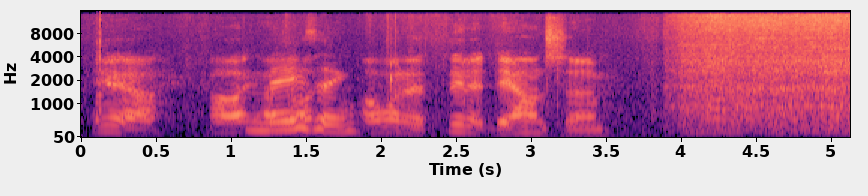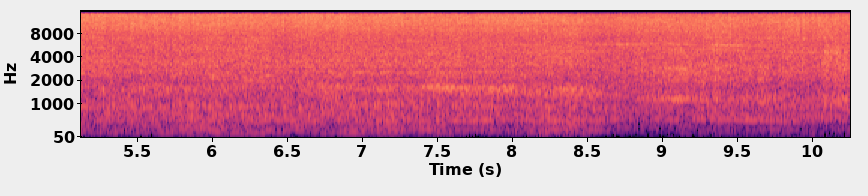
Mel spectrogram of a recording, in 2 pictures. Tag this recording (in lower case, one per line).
speech
chainsaw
